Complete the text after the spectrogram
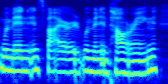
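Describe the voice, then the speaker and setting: A woman's voice: deep voice, flat delivery, moderate pace. A woman hosting a podcast interview, asking questions and reacting with friendly short affirmations. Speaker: podcast host.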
